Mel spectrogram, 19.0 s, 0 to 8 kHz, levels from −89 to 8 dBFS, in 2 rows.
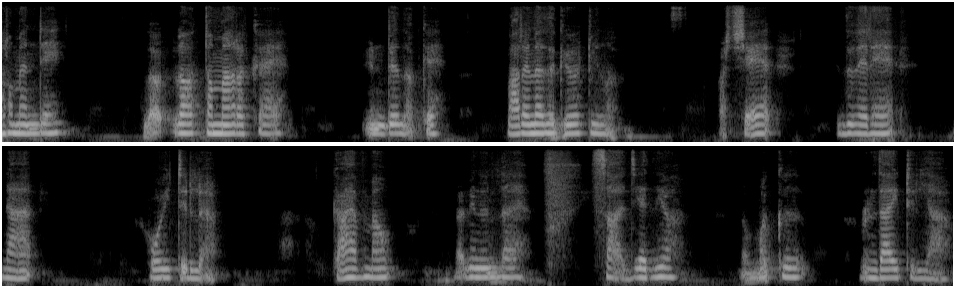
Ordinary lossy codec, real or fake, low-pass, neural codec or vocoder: none; fake; 7.2 kHz; codec, 16 kHz, 0.5 kbps, X-Codec, HuBERT features, trained on LibriSpeech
